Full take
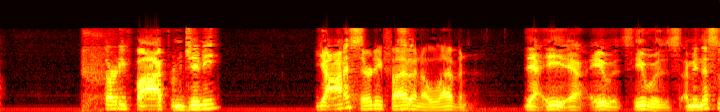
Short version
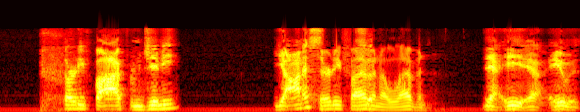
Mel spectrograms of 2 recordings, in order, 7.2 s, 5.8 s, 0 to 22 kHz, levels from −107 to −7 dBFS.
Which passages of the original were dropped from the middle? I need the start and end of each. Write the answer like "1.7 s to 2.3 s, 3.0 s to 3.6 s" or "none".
none

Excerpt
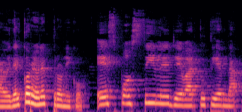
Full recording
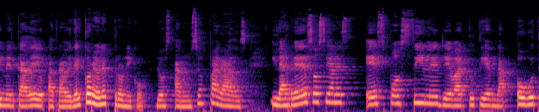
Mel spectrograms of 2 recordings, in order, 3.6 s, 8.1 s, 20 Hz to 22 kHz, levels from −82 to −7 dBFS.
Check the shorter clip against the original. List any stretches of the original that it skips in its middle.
2.2 s to 5.4 s

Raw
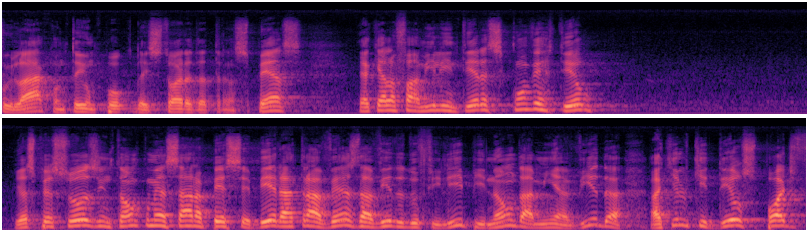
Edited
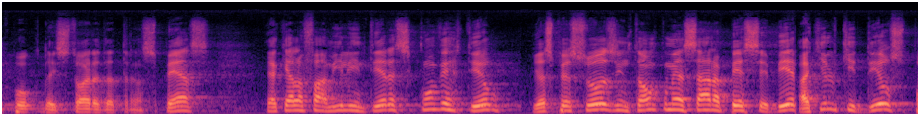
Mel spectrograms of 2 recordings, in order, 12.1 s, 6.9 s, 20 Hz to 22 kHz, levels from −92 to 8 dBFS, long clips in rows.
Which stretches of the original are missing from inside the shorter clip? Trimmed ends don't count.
4.6 s to 6.0 s, 8.1 s to 10.9 s

